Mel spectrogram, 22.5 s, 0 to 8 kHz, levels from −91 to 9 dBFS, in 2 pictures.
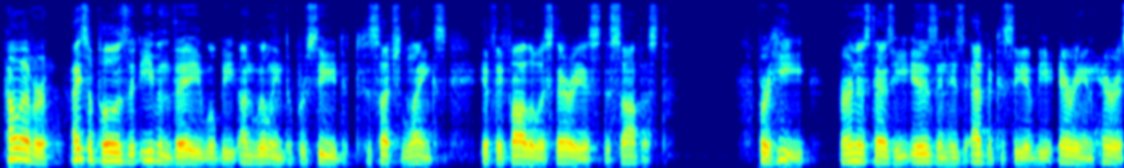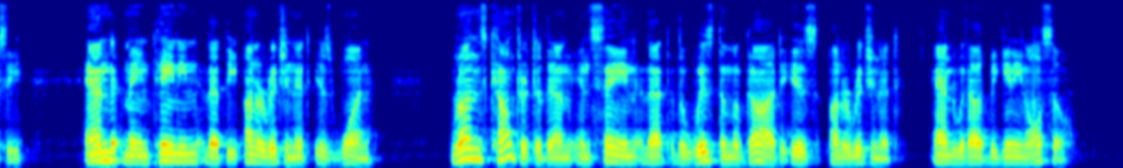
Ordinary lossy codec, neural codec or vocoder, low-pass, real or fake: Opus, 64 kbps; none; 7.2 kHz; real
